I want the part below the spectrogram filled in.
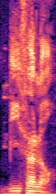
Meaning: bivalent
- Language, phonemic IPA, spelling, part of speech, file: French, /bi.va.lɑ̃/, bivalent, adjective, Fr-bivalent.ogg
